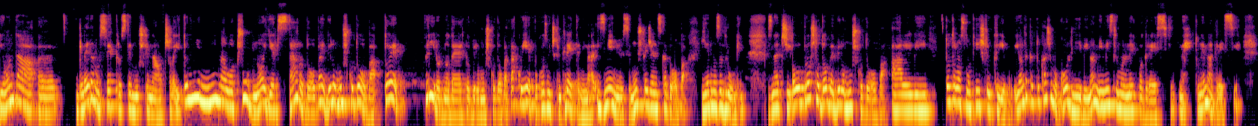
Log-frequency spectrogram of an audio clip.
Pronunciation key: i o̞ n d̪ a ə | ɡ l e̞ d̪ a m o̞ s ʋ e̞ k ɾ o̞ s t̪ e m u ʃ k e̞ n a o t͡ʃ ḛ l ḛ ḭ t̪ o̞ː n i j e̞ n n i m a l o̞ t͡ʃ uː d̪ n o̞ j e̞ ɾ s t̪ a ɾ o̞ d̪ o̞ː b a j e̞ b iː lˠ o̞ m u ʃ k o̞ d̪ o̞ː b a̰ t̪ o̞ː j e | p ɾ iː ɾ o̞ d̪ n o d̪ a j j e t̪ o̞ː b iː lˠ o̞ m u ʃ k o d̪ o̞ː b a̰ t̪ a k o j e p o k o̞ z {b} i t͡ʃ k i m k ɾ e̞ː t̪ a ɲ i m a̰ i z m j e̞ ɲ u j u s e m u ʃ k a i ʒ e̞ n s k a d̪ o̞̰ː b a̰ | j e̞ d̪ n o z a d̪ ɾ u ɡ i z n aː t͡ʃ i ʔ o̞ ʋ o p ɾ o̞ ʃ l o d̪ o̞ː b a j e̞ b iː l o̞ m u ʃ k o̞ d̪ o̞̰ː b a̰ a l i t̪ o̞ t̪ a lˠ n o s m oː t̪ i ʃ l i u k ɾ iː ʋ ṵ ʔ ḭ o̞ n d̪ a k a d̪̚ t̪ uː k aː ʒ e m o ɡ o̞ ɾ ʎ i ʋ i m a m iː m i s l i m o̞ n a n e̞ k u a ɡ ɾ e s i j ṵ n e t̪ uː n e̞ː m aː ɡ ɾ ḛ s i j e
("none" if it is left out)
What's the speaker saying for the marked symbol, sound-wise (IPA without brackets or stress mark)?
m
